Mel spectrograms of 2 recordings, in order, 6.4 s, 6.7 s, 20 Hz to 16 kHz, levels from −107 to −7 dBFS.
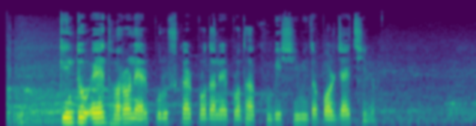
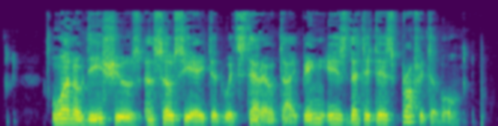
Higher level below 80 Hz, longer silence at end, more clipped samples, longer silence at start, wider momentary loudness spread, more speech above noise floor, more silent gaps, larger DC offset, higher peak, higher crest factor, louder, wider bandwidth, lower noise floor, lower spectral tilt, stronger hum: second, -76 dBFS vs -58 dBFS; first, 1.4 s vs 0.55 s; neither; second, 0.1 s vs 0.7 s; first, 22 LU vs 9 LU; about the same, 35 dB vs 37 dB; neither; neither; second, -6 dBFS vs -2 dBFS; about the same, 20 dB vs 18 dB; second, -24 LUFS vs -19 LUFS; second, 10 kHz vs 11.5 kHz; about the same, -59 dBFS vs -56 dBFS; first, -6.5 dB/octave vs -4.5 dB/octave; neither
